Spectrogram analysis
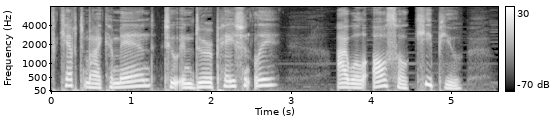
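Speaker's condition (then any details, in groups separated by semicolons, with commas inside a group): No condition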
